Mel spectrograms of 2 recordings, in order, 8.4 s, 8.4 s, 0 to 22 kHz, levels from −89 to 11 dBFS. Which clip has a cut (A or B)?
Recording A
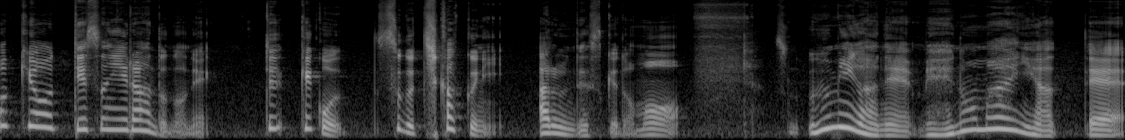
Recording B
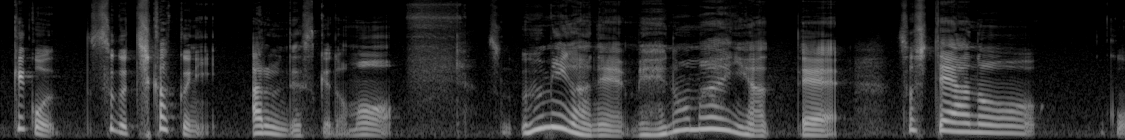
A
